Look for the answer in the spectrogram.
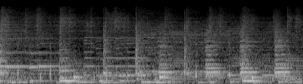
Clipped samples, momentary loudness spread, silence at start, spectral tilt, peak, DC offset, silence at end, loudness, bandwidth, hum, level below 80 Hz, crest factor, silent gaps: under 0.1%; 5 LU; 0 s; -6 dB/octave; -8 dBFS; under 0.1%; 0 s; -24 LUFS; 16 kHz; none; -48 dBFS; 16 dB; none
